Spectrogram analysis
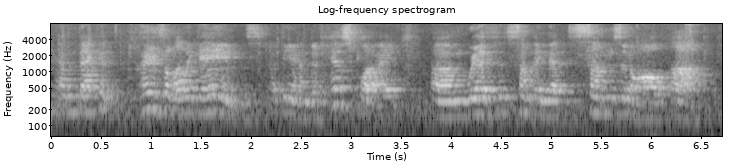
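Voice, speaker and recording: Man lecturing, slightly high voice, lots of "sort of" fillers, very echoey hall, distant mic. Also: measured pace. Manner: rambling, heavy fillers like "sort of, you know". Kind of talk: adult-education lecture. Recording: distant mic in a very echoey room with faint rumble.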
